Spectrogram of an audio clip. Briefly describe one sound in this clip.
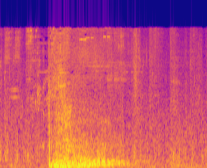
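A low whoosh bursts out and fades.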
